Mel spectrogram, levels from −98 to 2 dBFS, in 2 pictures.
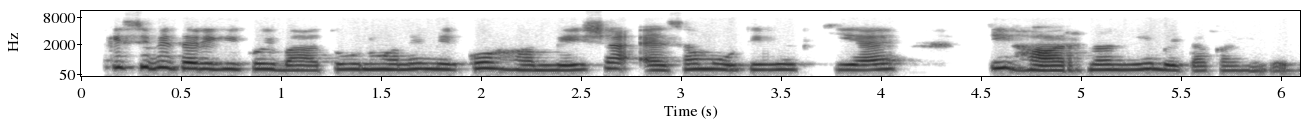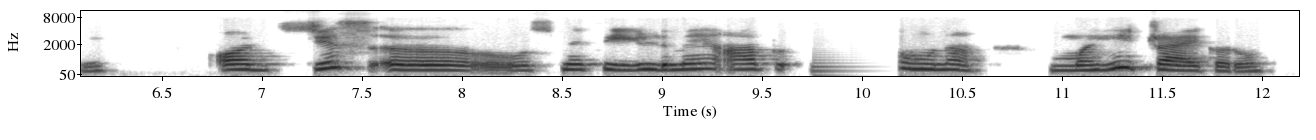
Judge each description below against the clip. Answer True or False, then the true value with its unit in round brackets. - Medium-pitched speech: False (230 Hz)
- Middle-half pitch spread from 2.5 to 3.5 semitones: True (2.9 semitones)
